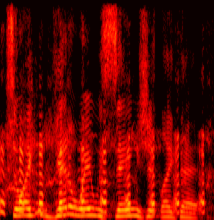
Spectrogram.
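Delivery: normal talking voice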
